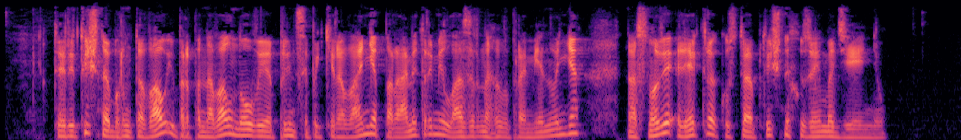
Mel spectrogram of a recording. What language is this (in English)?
Belarusian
